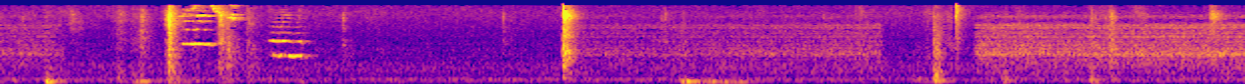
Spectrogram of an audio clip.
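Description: A door creaks and squeaks as it opens, with a few short high-pitched squeals and some clunks and knocks. There is no talking.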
